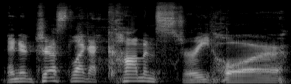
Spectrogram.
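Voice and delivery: put-on low, sour old woman; old hag voice. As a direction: sneer like a bitter old lady. Gladys insult.

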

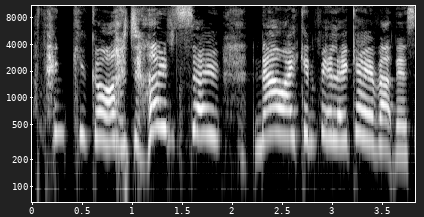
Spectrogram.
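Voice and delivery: high, laughing burst of relief; relieved joy. Retold or imitated. Mum retelling to the host how relieved she was, laughing high. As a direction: gush thanks like a weight just lifted. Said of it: "and I was like".

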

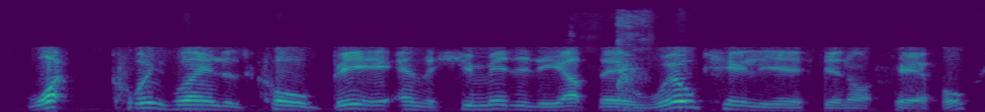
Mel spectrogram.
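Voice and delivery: ordinary talk

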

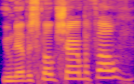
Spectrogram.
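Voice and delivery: high-pitched incredulous question; put-on high voice, rising at the end; celebrity impression. Comedian imitating celebrity asking about drugs, incredulous. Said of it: "And he's like".

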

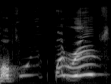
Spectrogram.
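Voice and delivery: high, strained moan about ribs; pained cry. Retold or imitated. Telling his friend about the rib injury, high hurt moan. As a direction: wince it out, clutching hurt ribs. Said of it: "And I'm".

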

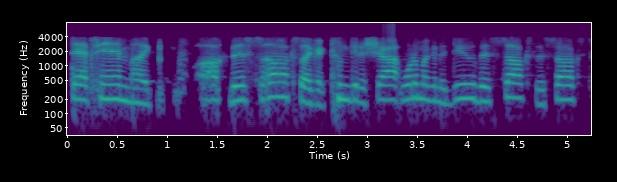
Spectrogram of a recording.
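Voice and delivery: high, whiny frustrated groan at the missed shot; exasperated, near-whining complaint; upset and frustrated. Retold or imitated. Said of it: "And now I'm all upset".

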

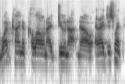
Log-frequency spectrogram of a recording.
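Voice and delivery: ordinary delivery

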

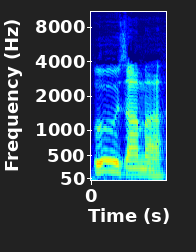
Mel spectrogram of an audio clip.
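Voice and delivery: slow, drawn-out Uzama, stress on the ooze; slow repeat of Uzama. Shown as a demonstration. Host repeating the player's name slowly to get Uzama right. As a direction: repeat Uzama slowly, leaning on the first syllable. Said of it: "I don't think it's Uzama".

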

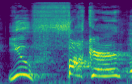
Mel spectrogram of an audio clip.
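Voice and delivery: high-pitched, drawn-out mock scream; retold scream. Co-host retelling Melanie screaming at him, high mock scream. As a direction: imitate her screaming the insult. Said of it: "starts screaming at me".

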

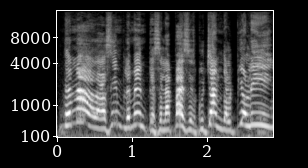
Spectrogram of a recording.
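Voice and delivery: doctor's punchline. Acted.

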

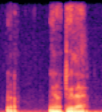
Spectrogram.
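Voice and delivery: conspiratorial whisper; hushed aside. Acted. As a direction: breathe it like a secret between allies.

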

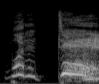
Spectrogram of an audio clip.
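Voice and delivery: high, loud outraged exclamation; indignant shriek. Real, not acted. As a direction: cry out in disbelief. Reacting to rude guy.

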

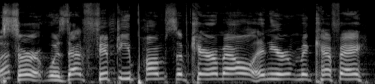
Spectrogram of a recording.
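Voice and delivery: stunned worker recoiling; appalled. Acted. Worker disgusted at order.

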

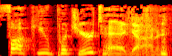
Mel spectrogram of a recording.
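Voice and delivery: high, loud, slow furious retort; dad's angry retort. Retold or imitated. Dad mocking the guy who shot the deer. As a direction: throw the words back at him. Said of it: "My dad's like".

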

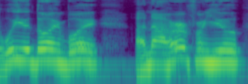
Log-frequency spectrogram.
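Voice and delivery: high, warm Puerto Rican grandpa imitation; Puerto Rican accent. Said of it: "heavy Puerto Rican accent".

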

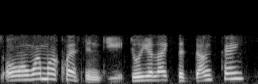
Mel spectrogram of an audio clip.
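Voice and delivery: high put-on caller voice, rising at the end; sly odd-caller question as he hangs up; prank caller voice. Caller asks the sportscaster about the dunk tank, high mock voice. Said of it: "he, he says".

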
